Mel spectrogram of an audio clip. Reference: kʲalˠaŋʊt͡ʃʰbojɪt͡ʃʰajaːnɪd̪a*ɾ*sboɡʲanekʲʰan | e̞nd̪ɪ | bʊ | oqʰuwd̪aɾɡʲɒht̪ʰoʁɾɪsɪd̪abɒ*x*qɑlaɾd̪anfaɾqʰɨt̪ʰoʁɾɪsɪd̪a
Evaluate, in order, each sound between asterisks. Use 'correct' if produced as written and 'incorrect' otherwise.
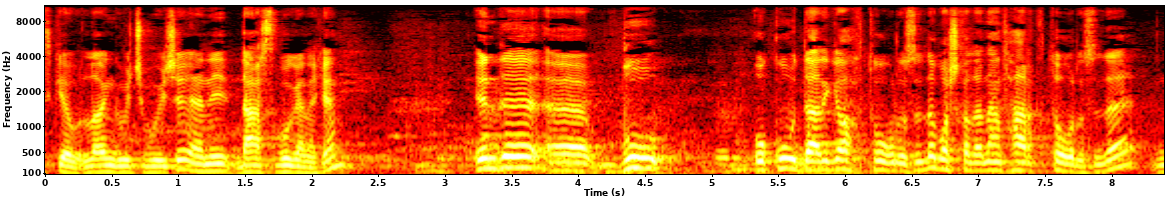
correct, incorrect

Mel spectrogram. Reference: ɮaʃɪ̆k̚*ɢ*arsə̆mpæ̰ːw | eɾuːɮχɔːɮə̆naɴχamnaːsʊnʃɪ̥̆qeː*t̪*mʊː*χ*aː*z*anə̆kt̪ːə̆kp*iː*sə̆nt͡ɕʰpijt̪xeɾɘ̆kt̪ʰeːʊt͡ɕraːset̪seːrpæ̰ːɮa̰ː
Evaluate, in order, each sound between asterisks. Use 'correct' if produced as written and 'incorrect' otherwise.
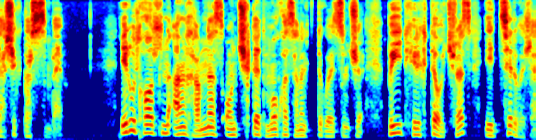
correct, correct, correct, incorrect, incorrect

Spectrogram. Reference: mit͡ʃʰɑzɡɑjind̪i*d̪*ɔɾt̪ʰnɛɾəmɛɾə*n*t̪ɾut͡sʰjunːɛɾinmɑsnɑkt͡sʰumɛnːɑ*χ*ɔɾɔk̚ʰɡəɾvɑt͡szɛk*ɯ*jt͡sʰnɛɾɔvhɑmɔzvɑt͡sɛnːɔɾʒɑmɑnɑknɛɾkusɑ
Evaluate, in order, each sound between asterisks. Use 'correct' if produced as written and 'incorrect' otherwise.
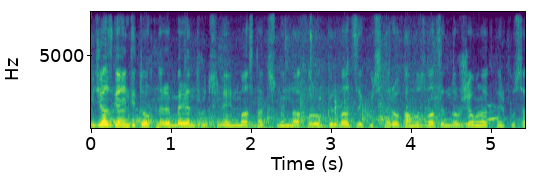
incorrect, correct, correct, incorrect

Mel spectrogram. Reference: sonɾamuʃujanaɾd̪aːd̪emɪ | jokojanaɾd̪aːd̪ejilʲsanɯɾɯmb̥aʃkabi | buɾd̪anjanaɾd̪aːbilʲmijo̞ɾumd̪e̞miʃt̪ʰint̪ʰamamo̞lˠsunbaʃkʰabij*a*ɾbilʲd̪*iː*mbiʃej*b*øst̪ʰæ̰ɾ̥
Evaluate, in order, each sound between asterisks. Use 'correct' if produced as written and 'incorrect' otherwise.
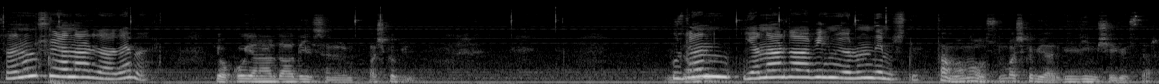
incorrect, correct, incorrect

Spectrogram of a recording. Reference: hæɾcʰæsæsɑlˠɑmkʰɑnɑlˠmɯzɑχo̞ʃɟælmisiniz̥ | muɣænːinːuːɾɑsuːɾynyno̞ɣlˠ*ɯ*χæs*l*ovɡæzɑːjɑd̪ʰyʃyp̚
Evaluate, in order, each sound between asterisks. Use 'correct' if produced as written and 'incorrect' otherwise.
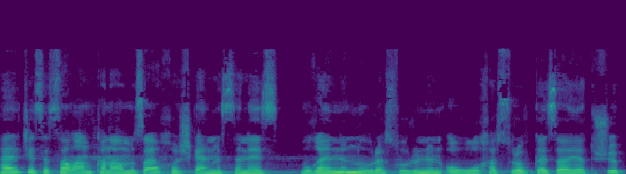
incorrect, incorrect

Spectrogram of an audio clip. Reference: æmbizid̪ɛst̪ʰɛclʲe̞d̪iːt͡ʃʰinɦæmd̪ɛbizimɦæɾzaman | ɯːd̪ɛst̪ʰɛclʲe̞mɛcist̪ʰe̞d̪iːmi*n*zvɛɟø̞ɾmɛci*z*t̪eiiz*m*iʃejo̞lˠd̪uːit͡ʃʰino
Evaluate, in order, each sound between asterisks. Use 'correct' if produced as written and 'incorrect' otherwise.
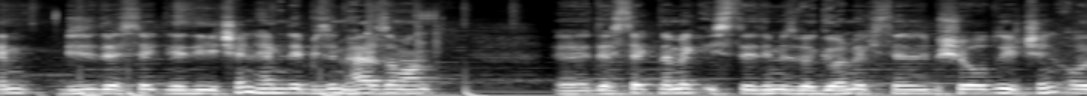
incorrect, incorrect, incorrect

